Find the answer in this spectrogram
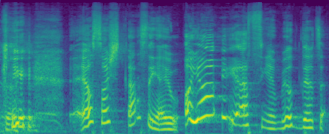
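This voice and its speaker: A woman's voice: a little high, normal speed. A woman, a podcast consultant guest, chatting casually and expressively. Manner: expressive, laughs often, coaching tone. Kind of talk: casual chat.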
